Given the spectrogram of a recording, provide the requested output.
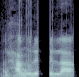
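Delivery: Alhamdulillah shouted short and sudden; loud startling Alhamdulillah. Shown as a demonstration. Preacher showing his waking intonation, loud. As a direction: punch Alhamdulillah out to jolt sleepers. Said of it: "intonasi yang sekiranya bisa membuat kaget".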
